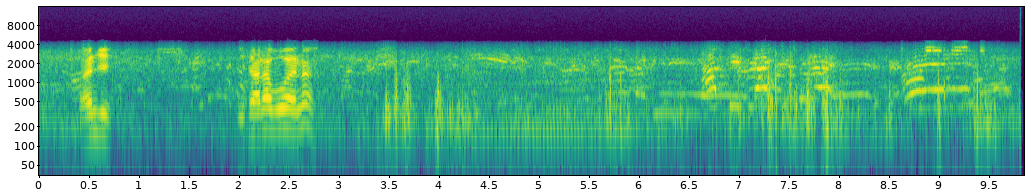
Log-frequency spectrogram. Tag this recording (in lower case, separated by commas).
speech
